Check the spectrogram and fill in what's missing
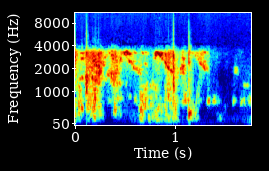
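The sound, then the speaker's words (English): Birds chatter outside on a porch in a dense, busy burst, then a few short separate chirps follow. The sound is muffled and narrow, as if heard over a phone, at moderate loudness. “So there's some birds out here.”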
